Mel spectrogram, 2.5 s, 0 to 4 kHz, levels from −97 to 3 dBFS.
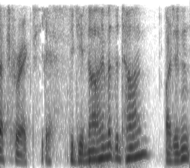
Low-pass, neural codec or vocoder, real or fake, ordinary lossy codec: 3.6 kHz; none; real; AAC, 24 kbps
